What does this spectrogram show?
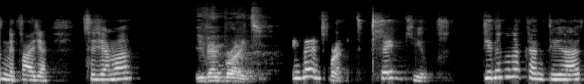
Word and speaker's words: Eventbrite: Hay páginas que, Ricardo, yo te pregunté cómo se pronunciaba porque es que mi inglés a veces me falla. Se llama... Eventbrite. Eventbrite, thank you.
